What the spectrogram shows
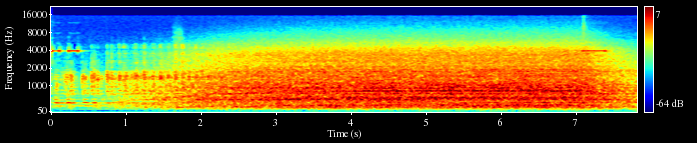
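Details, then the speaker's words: LG LHD659BL dehumidifier found in the trash, switched on to check the compressor: rushing hum builds then holds steady as fan (high then low speed) and compressor come on; normal start-up. "as you could hear that's the high speed that's low speed so the compressor is running and the fan is right so that's normal"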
